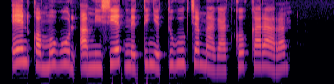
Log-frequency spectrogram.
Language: Kalenjin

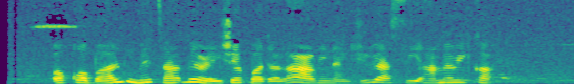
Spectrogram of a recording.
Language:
Yoruba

